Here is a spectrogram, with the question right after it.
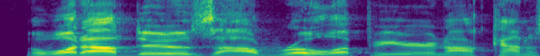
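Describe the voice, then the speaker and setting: This man has a plain, everyday voice. His pitch is fairly high, with fairly even intonation. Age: 60s. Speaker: funeral escort driver and vlogger. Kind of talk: casual narration while driving.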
